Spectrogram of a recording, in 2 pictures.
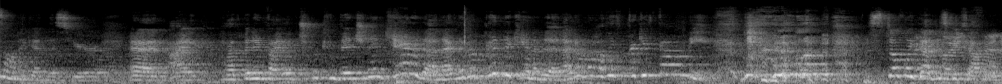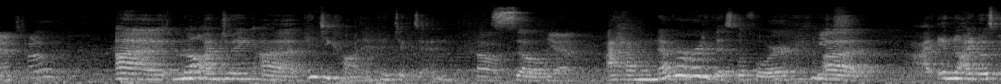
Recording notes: Wild Wild West Con 11 Panel. Recorded live at Wild Wild West Con at Casin Del Sol. Im Ballroom E.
